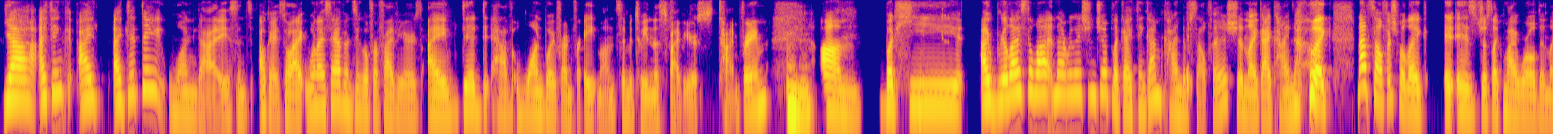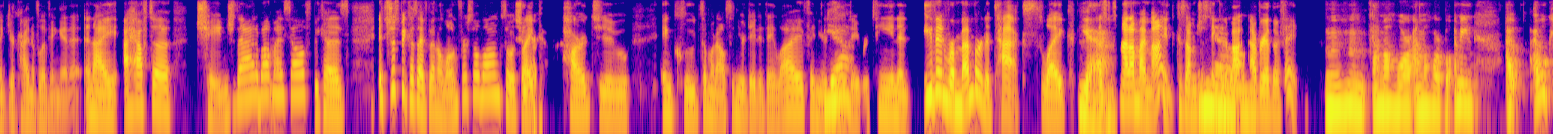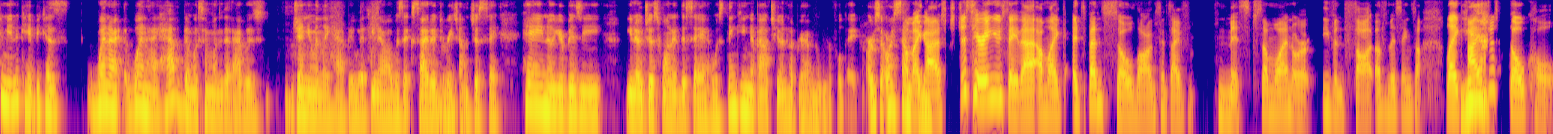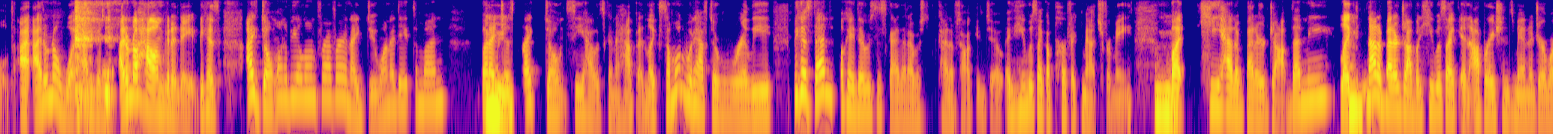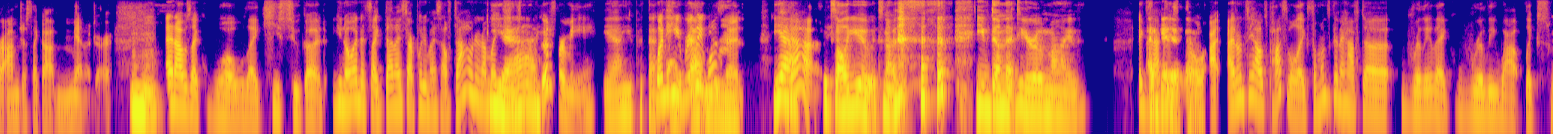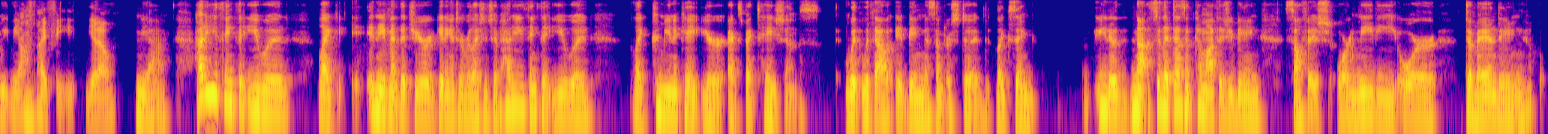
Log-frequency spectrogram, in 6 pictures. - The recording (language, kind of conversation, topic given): English, unstructured, What are some healthy ways to talk about expectations with your partner?
- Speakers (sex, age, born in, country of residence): female, 35-39, United States, United States; female, 55-59, United States, United States
- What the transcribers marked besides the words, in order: other background noise; tapping; drawn out: "he"; laughing while speaking: "kinda like"; laugh; laugh; throat clearing; laughing while speaking: "off"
